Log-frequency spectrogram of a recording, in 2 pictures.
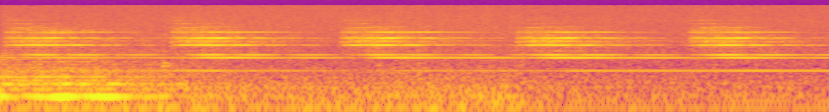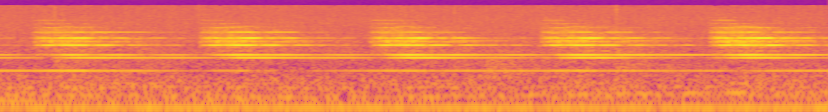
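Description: Very soft orchestral music from an opera orchestra: a held chord with a faint high figure coming back about every second and a half to two seconds. There are some louder low notes in the first two seconds.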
